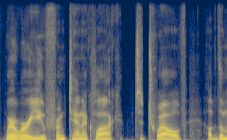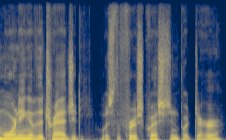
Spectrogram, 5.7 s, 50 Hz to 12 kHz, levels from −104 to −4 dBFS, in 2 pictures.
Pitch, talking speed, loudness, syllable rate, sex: 105 Hz, 220 wpm, -18 LUFS, 5.8 syllables/s, male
